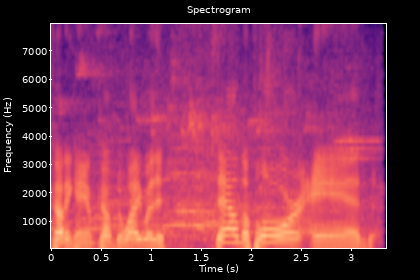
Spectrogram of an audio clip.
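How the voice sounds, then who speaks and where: A man giving rapid, excited play-by-play of a high school basketball game from a school gymnasium, his voice jumping up on every shot. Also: a little hiss or hum. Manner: rapid, excited calls that rise on shots. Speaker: play-by-play announcer.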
